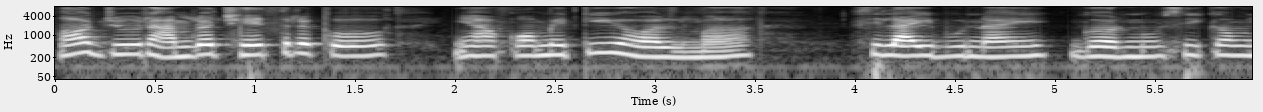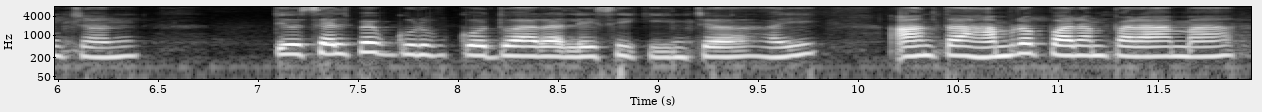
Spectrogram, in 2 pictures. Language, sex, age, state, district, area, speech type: Nepali, female, 45-60, West Bengal, Jalpaiguri, rural, spontaneous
